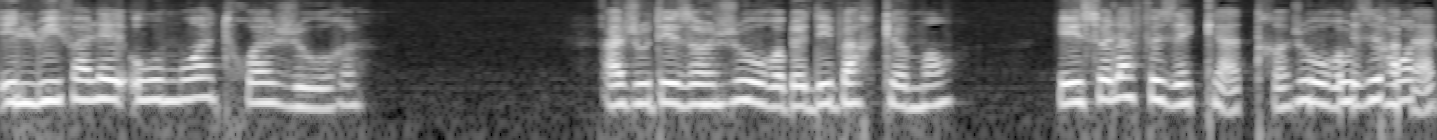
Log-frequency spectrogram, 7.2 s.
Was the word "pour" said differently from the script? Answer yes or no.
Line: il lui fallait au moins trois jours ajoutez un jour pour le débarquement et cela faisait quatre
yes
